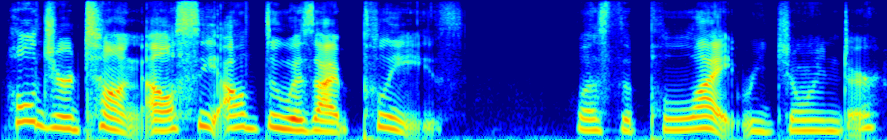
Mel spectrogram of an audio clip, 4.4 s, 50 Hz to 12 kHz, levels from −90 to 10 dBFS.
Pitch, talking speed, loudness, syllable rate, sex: 240 Hz, 175 wpm, -19 LUFS, 5.2 syllables/s, female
